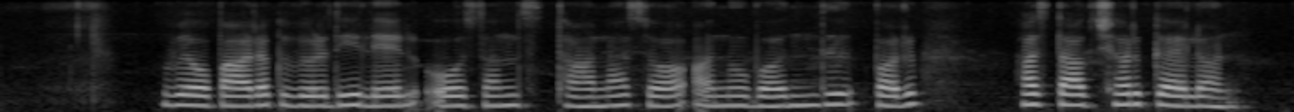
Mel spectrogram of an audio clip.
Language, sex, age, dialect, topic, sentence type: Maithili, male, 36-40, Southern/Standard, banking, statement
